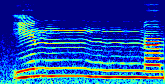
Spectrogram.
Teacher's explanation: mencari hukum bacaan tajwidnya ya ini sini misalnya Inna Inna itu ada Non bertasydid berarti ini namanya guna sehingga di sini nanti harus mendengung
